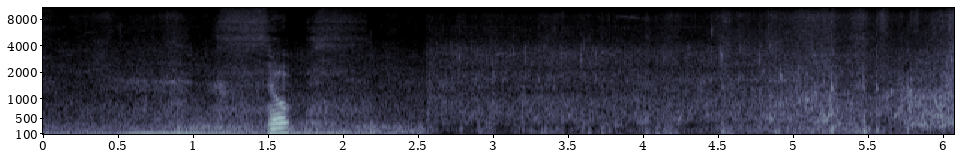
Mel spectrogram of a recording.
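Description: Faint, steady rush of flowing creek water. It drops quieter a little past halfway, then slowly builds again.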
